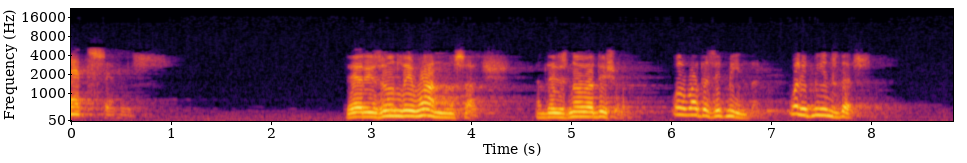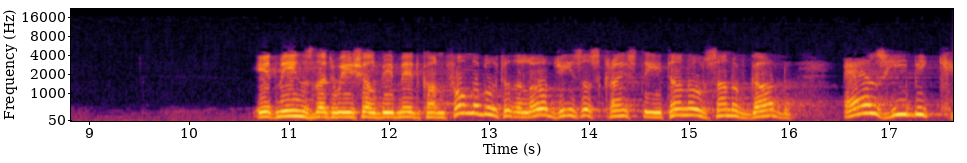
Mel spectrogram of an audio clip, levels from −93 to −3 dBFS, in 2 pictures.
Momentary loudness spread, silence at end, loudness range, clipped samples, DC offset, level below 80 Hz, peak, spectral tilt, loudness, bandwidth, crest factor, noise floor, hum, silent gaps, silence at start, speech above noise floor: 17 LU; 0 s; 7 LU; under 0.1%; under 0.1%; -54 dBFS; 0 dBFS; -8.5 dB/octave; -16 LUFS; 5.4 kHz; 16 dB; -51 dBFS; none; none; 0 s; 36 dB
